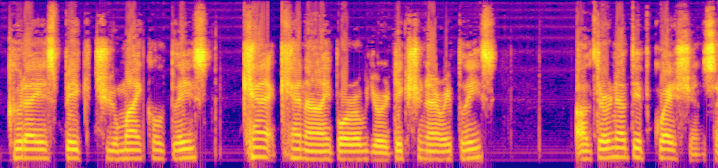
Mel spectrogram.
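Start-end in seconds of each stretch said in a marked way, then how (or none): 0.1-5.0 "please" rising at each end; rising intonation. Shown as a demonstration. Teacher models polite requests, rising intonation on "please". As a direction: lift "please" to make a request. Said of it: "rise in intonation".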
